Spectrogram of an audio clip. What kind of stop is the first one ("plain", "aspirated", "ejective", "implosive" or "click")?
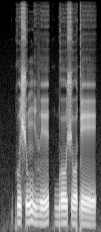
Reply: plain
